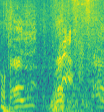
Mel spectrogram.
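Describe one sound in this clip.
A heavy weapon swings through the air with a whoosh.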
